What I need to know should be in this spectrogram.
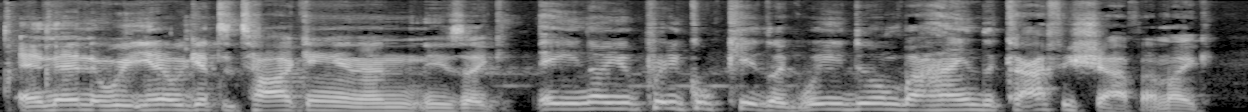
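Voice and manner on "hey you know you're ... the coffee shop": put-on New Jersey accent, higher pitch. Retelling what a bar manager said when asked for accent help: imitating Dave Latour's Jersey accent. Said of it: "Jersey, East Coast, Jersey guy from Hoboken".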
